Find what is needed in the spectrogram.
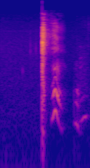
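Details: A single sharp, forceful sneeze, then a brief soft vocal sound, right after her hiccups had been cured; recorded with a Flip Video camera. Ordinary sneeze.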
